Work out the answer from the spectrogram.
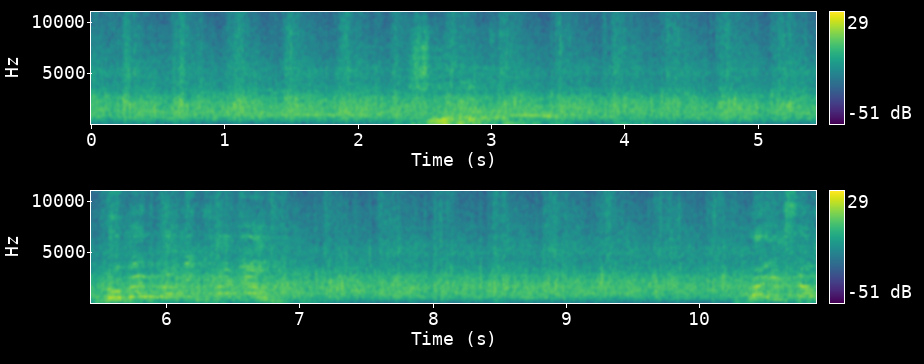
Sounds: applause, people clapping

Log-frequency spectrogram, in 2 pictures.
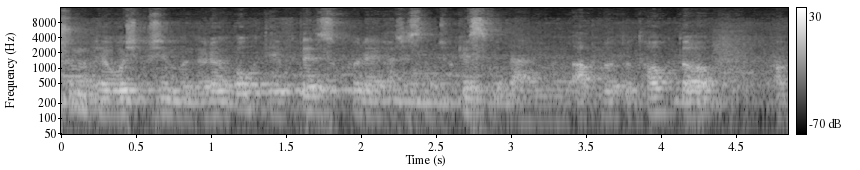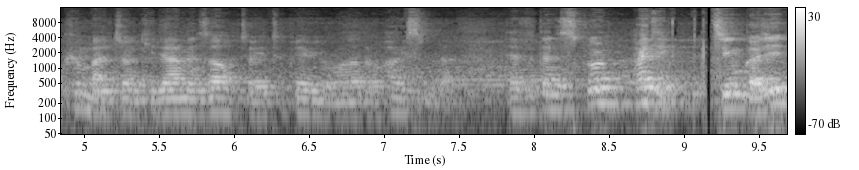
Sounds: speech

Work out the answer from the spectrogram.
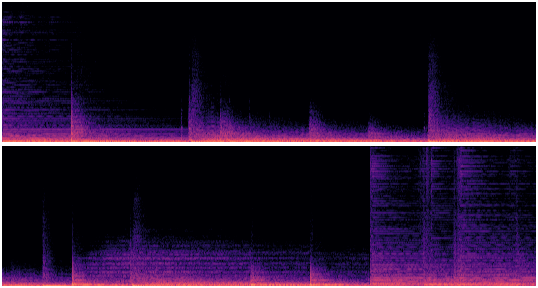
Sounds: timpani, music

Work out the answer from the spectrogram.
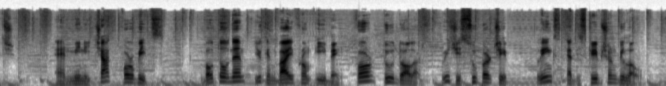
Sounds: music, speech

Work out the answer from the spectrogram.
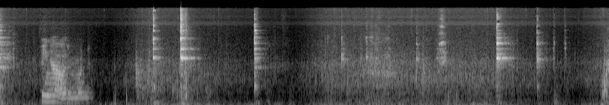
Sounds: people eating noodle

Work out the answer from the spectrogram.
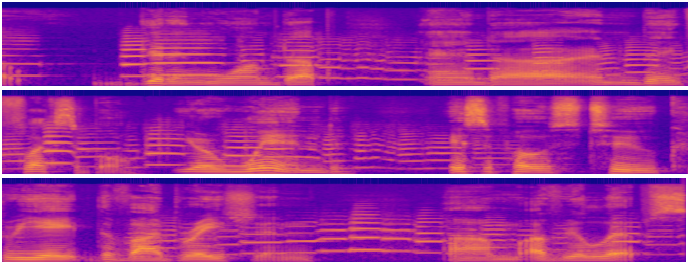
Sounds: trumpet, musical instrument, music, speech

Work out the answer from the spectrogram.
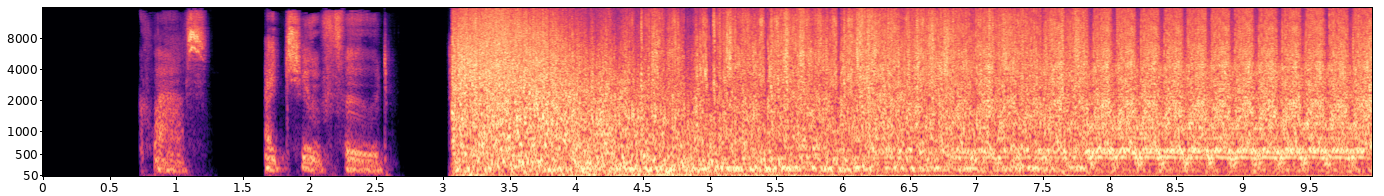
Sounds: speech, eruption

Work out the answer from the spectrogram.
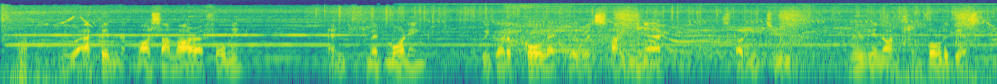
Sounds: speech, music

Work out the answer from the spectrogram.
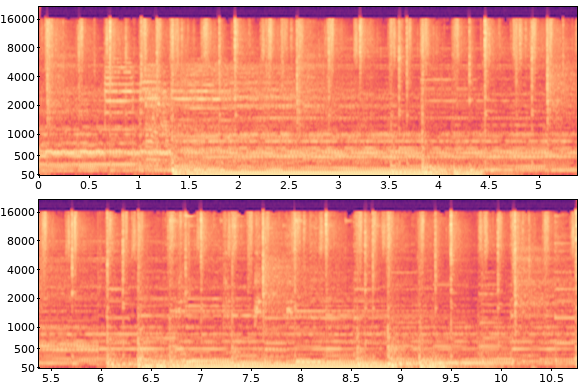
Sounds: music

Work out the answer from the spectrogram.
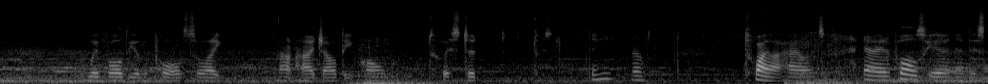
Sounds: speech

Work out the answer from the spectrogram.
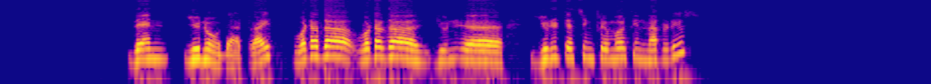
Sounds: speech

